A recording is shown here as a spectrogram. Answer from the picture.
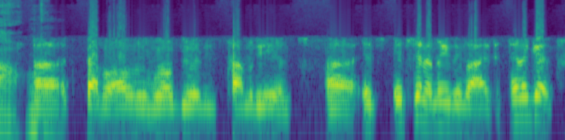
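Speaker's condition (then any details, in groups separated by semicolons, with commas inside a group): Cerebral palsy; may sound drunk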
